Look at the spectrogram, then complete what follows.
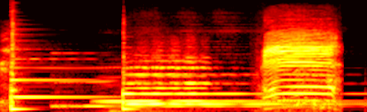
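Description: Sheep bleat several times in overlapping calls, including a low drawn-out baa and a loud, harsh, wavering bleat at the end, with no one speaking.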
